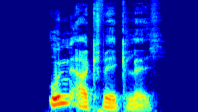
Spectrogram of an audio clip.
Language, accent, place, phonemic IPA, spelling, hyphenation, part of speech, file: German, Germany, Berlin, /ˈʊnʔɛɐ̯kvɪklɪç/, unerquicklich, un‧er‧quick‧lich, adjective, De-unerquicklich.ogg
- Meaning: 1. unedifying 2. unproductive, fruitless 3. unpleasant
